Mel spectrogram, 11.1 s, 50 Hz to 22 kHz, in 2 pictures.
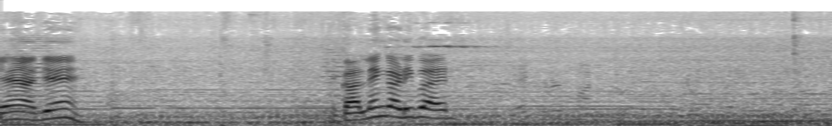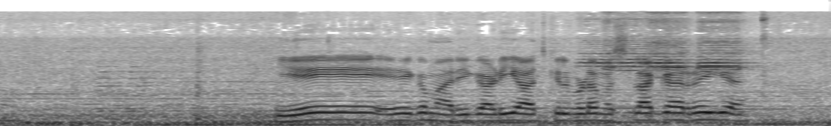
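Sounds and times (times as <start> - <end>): traffic rumble: 0.0 - 11.0
vehicle engines idling: 0.0 - 11.0
background voices: 3.3 - 8.8.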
